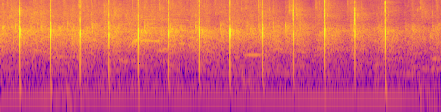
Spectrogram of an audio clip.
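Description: Steady, rhythmic clapping from a church audience celebrating people who said yes that day: about a dozen sharp, evenly spaced claps in unison at a brisk beat, moderately loud over a faint background hum, with no audible cheering.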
